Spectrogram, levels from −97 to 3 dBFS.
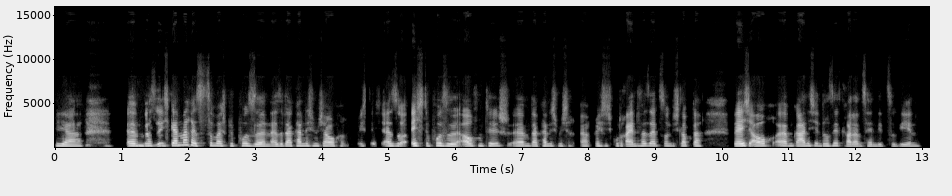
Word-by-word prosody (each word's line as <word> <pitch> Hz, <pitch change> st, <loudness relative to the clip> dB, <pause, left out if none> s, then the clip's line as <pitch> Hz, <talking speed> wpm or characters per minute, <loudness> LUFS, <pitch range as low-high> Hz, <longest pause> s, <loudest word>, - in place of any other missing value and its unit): Ja. 185 Hz, -3 st, +1 dB, 0.7 s
Ähm, 215 Hz, 0 st, +4 dB
was 220 Hz, 0 st, 0 dB
ich 215 Hz, 0 st, -3 dB
gern 255 Hz, 0 st, +5 dB
mache, 285 Hz, -2 st, +3 dB
ist 235 Hz, +1 st, 0 dB
zum 250 Hz, -, -4 dB
Beispiel 220 Hz, -2 st, -1 dB
puzzlen. 180 Hz, -7 st, +1 dB
Also, 190 Hz, +1 st, -1 dB
da 200 Hz, -1 st, +3 dB
kann 215 Hz, +1 st, 0 dB
ich 210 Hz, 0 st, -5 dB
mich 210 Hz, 0 st, -3 dB
auch 200 Hz, 0 st, +2 dB, 0.3 s
richtig 210 Hz, -, -14 dB
also, 210 Hz, +4 st, +1 dB
echte 225 Hz, 0 st, +3 dB
Puzzle 200 Hz, -3 st, +2 dB
auf'm 205 Hz, -1 st, +2 dB
Tisch, 215 Hz, 0 st, -3 dB
ähm, 200 Hz, -1 st, -1 dB
da 195 Hz, 0 st, -1 dB
kann 195 Hz, +1 st, -3 dB
ich 195 Hz, 0 st, -11 dB
mich, 190 Hz, 0 st, -12 dB
äh, 180 Hz, 0 st, -6 dB
richtig 190 Hz, -1 st, -8 dB
gut 210 Hz, -2 st, -11 dB
reinversetzen 215 Hz, +4 st, 0 dB
und 200 Hz, -, -11 dB
ich 190 Hz, -, -14 dB
glaube, 205 Hz, -1 st, -3 dB
da 200 Hz, -1 st, 0 dB, 0.5 s
wäre 210 Hz, 0 st, +7 dB
ich 230 Hz, +1 st, +4 dB
auch, 215 Hz, +2 st, +3 dB
ähm, 210 Hz, -1 st, +1 dB
gar 195 Hz, -1 st, +5 dB
nicht 215 Hz, +1 st, -6 dB
interessiert, 210 Hz, +2 st, -4 dB
grade 160 Hz, -5 st, 0 dB
ans 160 Hz, +3 st, -7 dB
Handy 165 Hz, -2 st, -7 dB
zu 170 Hz, +2 st, -16 dB
gehen. 160 Hz, 0 st, -7 dB
205 Hz, 215 wpm, -21 LUFS, 190-220 Hz, 0.7 s, wäre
